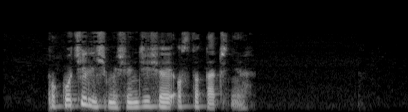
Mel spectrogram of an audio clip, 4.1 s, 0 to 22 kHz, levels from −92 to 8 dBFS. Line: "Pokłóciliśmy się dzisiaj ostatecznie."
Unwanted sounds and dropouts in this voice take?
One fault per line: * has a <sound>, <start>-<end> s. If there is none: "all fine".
all fine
